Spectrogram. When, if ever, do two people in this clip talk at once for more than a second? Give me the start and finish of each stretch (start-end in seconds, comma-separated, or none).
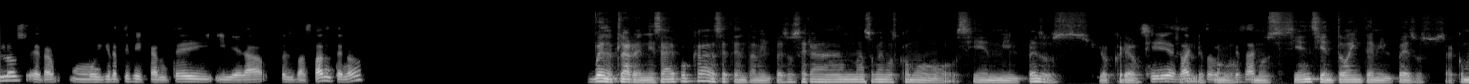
11.4-12.7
